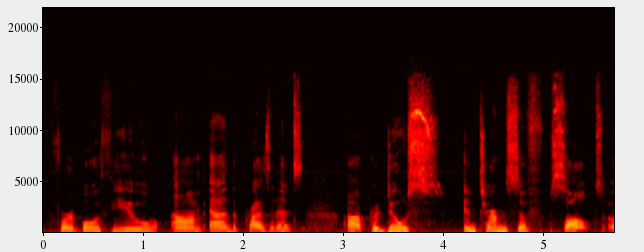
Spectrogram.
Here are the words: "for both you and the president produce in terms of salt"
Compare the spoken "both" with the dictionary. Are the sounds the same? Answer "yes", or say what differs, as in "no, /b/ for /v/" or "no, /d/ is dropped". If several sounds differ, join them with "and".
yes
